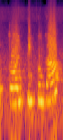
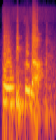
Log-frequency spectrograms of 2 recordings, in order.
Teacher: Here the consonant l gets deleted, and also, as we said earlier, the word final onset deletion is also happening here in this example. Here the first consonant in the consonant cluster l gets deleted. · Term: cluster simplification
